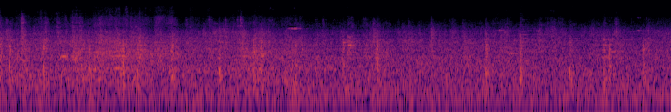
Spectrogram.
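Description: Freight cars rolling slowly past: a steady rumble of steel wheels on rail, with scattered sharp clicks as wheels pass over the rail joints.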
